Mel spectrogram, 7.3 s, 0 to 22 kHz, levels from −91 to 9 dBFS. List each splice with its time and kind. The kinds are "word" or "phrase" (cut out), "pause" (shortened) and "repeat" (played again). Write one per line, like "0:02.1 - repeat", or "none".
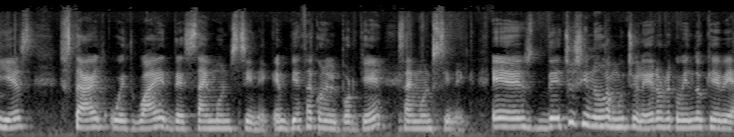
0:04.0 - word
0:04.9 - pause
0:06.0 - phrase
